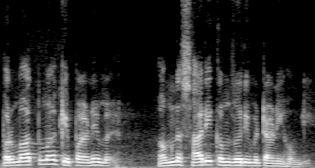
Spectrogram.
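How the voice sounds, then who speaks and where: A man's voice: fairly high pitch, expressive, unhurried, a little mellow. A man preaching at an ashram gathering, teaching through couplets and parables. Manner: didactic, mixing in scripture couplets and parables. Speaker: spiritual teacher. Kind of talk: Hindi sermon.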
